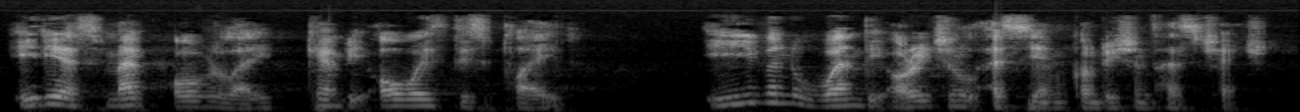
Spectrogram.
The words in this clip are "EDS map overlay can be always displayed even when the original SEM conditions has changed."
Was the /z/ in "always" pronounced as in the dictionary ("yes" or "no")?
yes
